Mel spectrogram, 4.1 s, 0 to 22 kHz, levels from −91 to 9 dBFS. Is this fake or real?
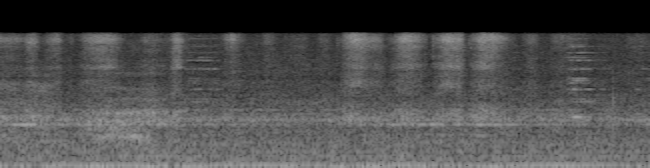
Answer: real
